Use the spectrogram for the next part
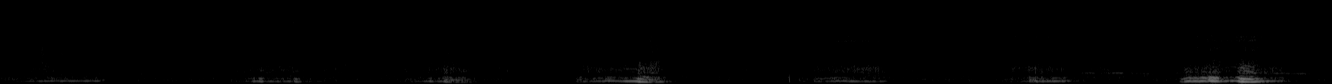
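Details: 15-week-old Labrador puppy asleep and snoring, soft low rattling snores about every two seconds on in-breaths, steady and unforced.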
